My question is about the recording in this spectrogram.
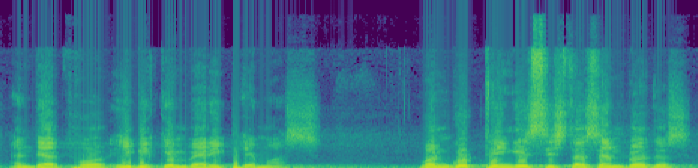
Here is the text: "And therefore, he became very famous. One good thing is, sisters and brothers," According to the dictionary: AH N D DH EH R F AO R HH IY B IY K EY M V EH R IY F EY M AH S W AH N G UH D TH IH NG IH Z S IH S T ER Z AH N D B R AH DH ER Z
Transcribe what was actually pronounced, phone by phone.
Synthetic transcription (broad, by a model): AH N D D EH R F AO R HH IY B IY K EY M V EH R IY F EY M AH S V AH N G UH D T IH NG IH Z S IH S T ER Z AH N D B R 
